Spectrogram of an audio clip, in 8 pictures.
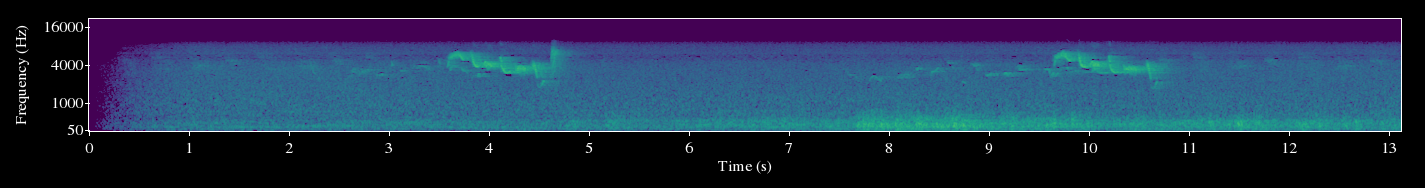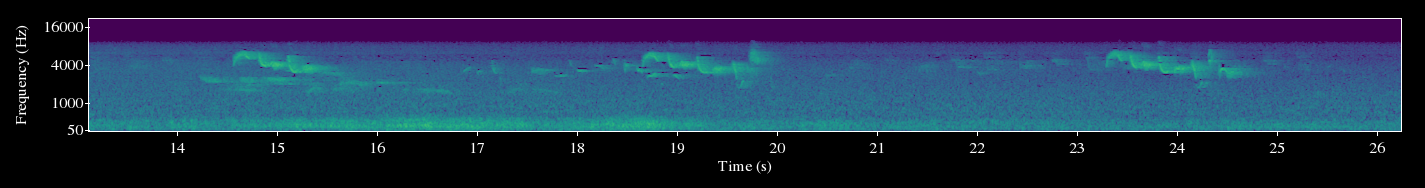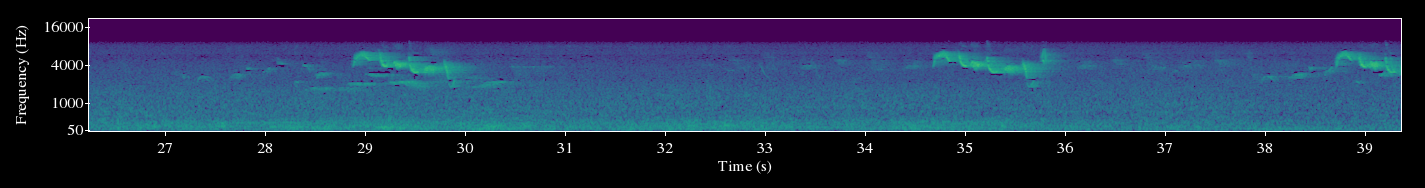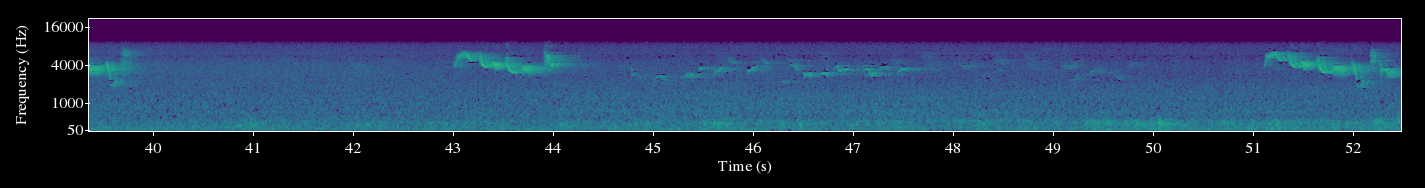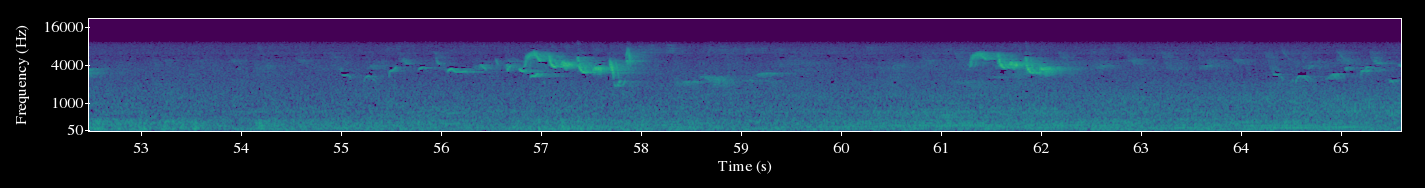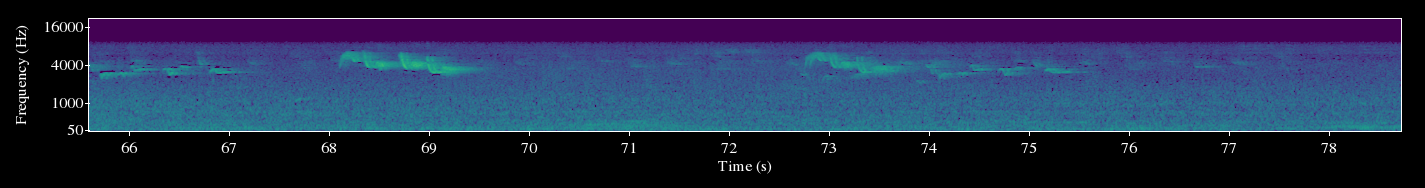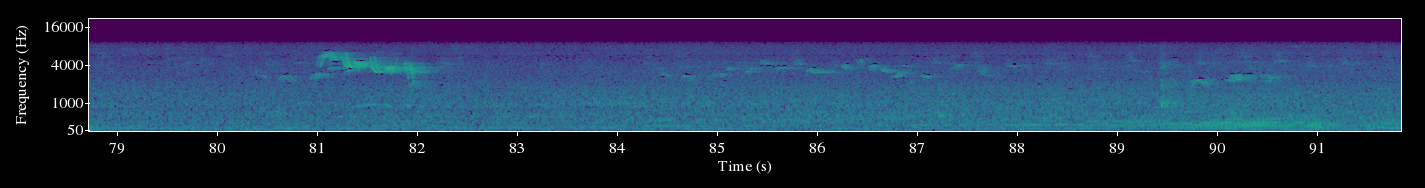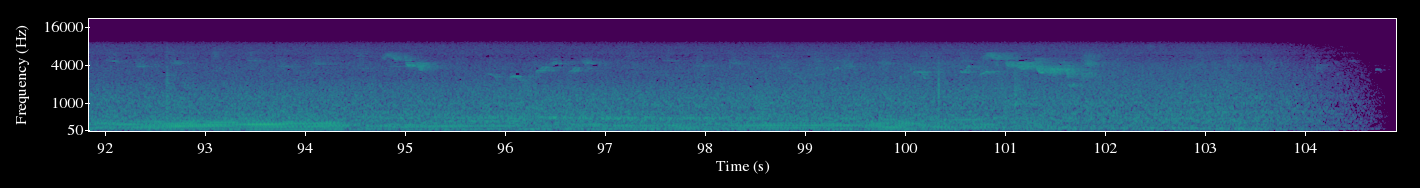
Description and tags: under flyover 300513
30.05.2013, about 13.00, North-west part of Ostrow Tumski (islet) in Poznan in Poland. Ambiance captured under a flyover (Panny Marii street): birds, noise of wind, soft rumble of drawing on thunder.
Marantz PMD661+ shure vp88.
birds, fieldrecording, flyover, Poland, Poznan, thunder, urban-nature, wind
